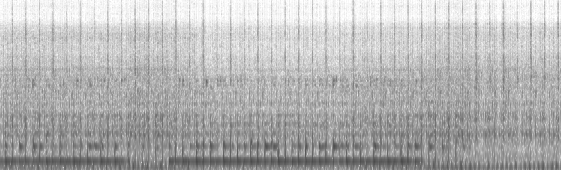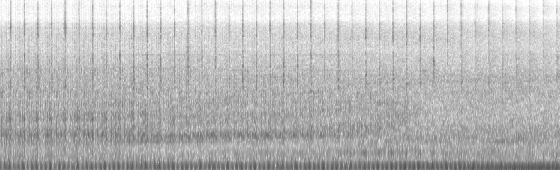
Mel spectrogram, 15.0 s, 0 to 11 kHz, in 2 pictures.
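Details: Range Rover 3.0 diesel, cold and not yet warmed up, idling: steady knock about three per second; piston knock suspected, with heavy crankcase gases and smoke from the oil filler cap and no check-engine light.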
